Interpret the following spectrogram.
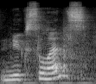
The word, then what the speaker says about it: Nuxellence: the first one is nooks lens it's how it's pronounced like excellence but nooks lens ich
